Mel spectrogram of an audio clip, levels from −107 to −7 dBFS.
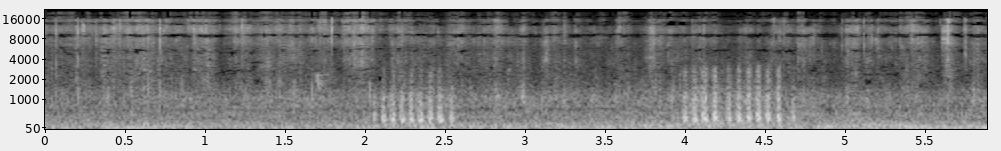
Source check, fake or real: real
